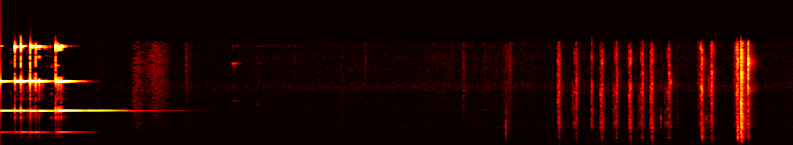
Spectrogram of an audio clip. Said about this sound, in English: Stuck a little bell on there.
